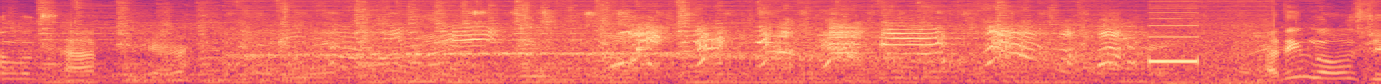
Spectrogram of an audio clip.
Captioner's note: angry screaming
